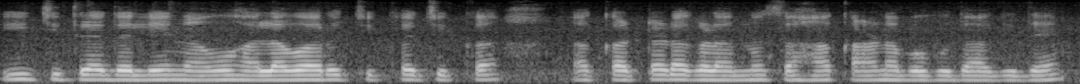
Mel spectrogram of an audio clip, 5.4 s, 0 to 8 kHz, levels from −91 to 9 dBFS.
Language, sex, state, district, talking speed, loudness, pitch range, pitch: Kannada, female, Karnataka, Bangalore, 90 wpm, -17 LUFS, 160-170 Hz, 165 Hz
